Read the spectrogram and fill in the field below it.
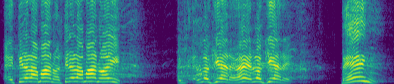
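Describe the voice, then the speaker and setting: Emphatic high-voiced preacher man. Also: a little fast, a little hiss or hum. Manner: emphatic preacher, shouts key phrases, demonstrates with a child on stage. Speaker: pastor. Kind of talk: sermon.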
